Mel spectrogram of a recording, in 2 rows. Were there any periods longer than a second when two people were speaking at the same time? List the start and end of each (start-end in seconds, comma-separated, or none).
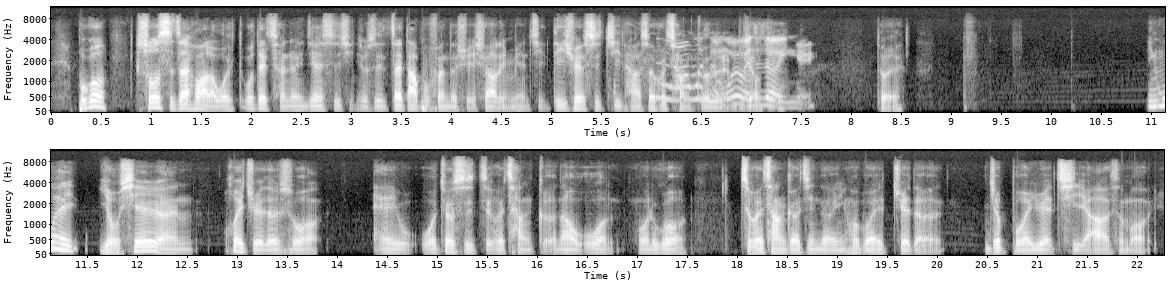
6.0-7.3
